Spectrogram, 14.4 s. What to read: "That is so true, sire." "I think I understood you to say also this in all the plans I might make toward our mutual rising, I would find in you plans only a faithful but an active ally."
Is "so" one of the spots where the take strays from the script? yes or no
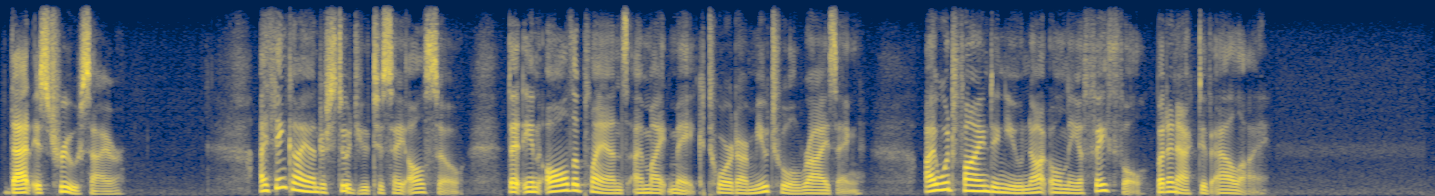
yes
